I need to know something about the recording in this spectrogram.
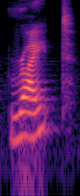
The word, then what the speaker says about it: write: aprovechamos para recordarte que igual que la W de wr es muda y se pronuncia right también lo es la W de wr que se pronuncia wrote veamos lo eos the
